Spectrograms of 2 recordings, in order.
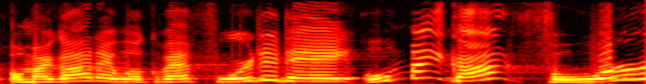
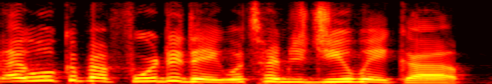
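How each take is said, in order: First: Openly venting about waking at four, voice leaping up on four; sharing. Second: A touch of smug one-upping, matter-of-fact; lightly brag, then turn it on them; bragging. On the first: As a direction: share it like a complaint you want sympathy for. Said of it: "Sharing versus bragging". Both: Shown as a demonstration.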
